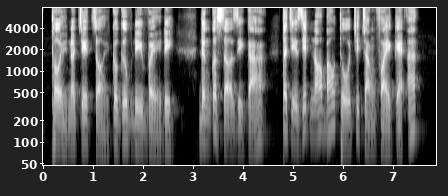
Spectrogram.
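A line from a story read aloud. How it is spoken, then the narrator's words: Sigh. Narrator (Vietnamese): Sơ thở dài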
